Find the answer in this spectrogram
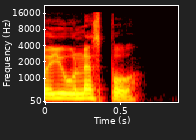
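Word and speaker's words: Jo Nesbø: jag tror på Jonesbo om man uttalar det så.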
